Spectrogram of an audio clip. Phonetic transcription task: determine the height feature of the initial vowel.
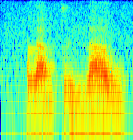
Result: low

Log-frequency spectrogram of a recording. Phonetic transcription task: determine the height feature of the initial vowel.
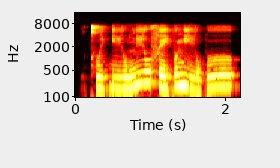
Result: high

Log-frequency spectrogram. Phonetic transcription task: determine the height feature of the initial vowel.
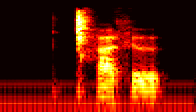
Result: low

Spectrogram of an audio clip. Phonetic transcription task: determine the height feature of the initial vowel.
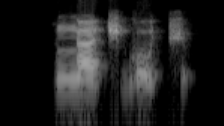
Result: low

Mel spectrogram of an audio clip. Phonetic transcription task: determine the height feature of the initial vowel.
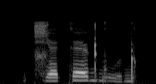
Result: mid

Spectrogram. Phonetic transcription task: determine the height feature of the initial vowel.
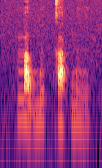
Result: low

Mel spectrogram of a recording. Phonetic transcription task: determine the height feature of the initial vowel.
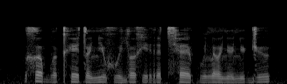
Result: mid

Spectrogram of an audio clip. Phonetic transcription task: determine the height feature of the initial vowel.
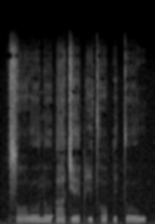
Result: mid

